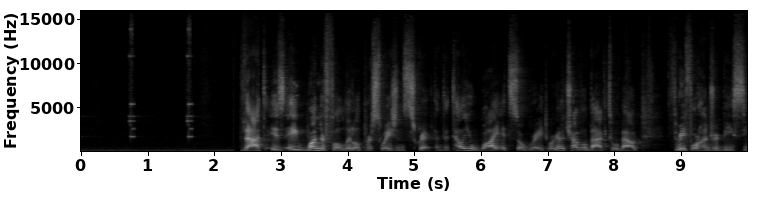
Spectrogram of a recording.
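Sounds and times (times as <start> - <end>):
steady low hum: 0.0 - 2.4
keypad beeping: 1.6 - 1.8.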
